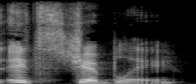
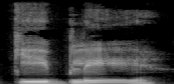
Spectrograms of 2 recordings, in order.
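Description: First: It begins with a soft J sound. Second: It begins with a hard G sound. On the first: The speaker calls it right. "But no, it's Ghibli. Trust me" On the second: The speaker calls it wrong. "if it was supposed to be pronounced that way, it would have been G-I-B-L-I"

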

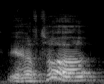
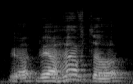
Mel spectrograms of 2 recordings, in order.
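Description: First: The stress is on the last syllable. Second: The stress is on the second-to-last syllable. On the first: An instruction about what should be done. The speaker calls it right. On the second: A description of something already done. The speaker calls it wrong.

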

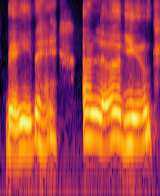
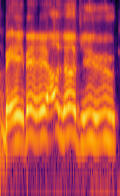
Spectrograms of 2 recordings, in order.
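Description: First: The phrase is said warmly, with real feeling. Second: The phrase is said flatly, without feeling. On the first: The singer truly means it. The speaker calls it right. "you say the phrase like you would be speaking to somebody" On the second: The singer is just saying the words. The speaker calls it wrong. "You don't go, ... You don't do that"

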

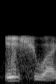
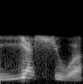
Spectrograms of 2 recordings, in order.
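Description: First: The name begins with an 'ee' sound. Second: The name begins with a 'y' sound. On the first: This is the original Aramaic pronunciation. The speaker calls it right. "but it's really Yeshua ... the Y is really a double E sound" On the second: This is the Hebrew pronunciation. The speaker calls it wrong. "in the Hebrew pronunciation, they say Yeshua"

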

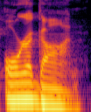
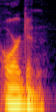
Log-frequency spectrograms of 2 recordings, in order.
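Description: First: Oregon is said in a Canadian way, unlike 'organ'. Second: Oregon is said so it sounds like 'organ'. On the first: This is how Canadians say it. The speaker calls it wrong. "you know how Canadians say Oregon? They say Oregon" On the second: This is how locals say it. The speaker calls it right. "it's like the musical instrument, Oregon"

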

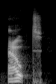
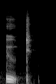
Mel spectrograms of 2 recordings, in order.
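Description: First: The word is said in a neutral accent. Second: The word is said in a Canadian accent.

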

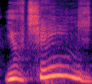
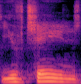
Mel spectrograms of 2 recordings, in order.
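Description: First: It is said in a celebratory, happy tone. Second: It is said in a suspicious, wary tone. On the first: The change is welcomed. "in like this celebratory tone" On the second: The change is distrusted. "in this suspicious right. tone"

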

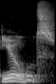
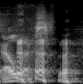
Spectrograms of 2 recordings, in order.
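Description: First: The name begins with a 'y' sound. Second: The name begins with an 'el' sound. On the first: The speaker calls it wrong. "I've been pronouncing it Yules for the vast majority of my life" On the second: The speaker calls it right. "it's Elwes"

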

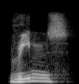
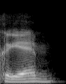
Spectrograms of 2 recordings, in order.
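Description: First: The name is said with an English pronunciation. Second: The name is said with a French pronunciation. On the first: The speaker calls it wrong. "Not correct" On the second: The speaker calls it right. "It should be Reim"

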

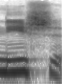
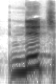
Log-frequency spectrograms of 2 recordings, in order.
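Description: First: It is said the way Europeans usually say it. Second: It is said the way Americans usually say it. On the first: "niche might be more European" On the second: "niche is more American"

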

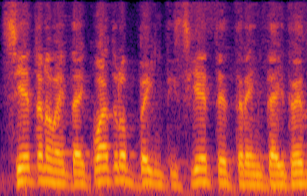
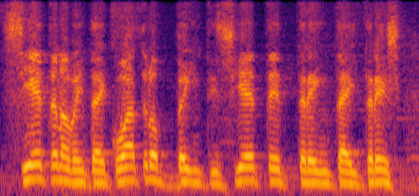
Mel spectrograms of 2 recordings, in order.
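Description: First: The number is said very fast. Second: The number is said more slowly.

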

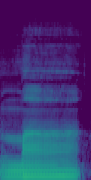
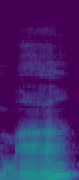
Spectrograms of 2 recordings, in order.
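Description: First: The pitch stays level and high. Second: The pitch rises like a question. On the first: "if you say a flat sound" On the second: "The second tone is rising"

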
